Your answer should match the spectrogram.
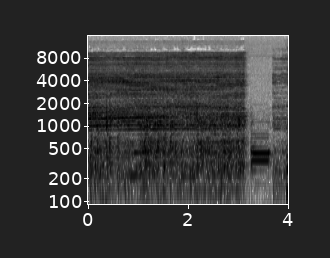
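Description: Motorcycles running on the road, heard as a dense rush of engine and wind noise that cuts off abruptly about three seconds in, followed by a brief low pitched tone.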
